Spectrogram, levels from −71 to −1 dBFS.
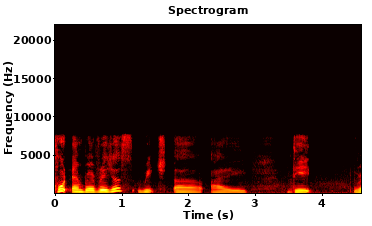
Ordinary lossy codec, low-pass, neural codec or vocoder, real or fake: none; none; codec, 16 kHz, 2 kbps, X-Codec, WavLM features, trained on Multilingual LibriSpeech; fake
